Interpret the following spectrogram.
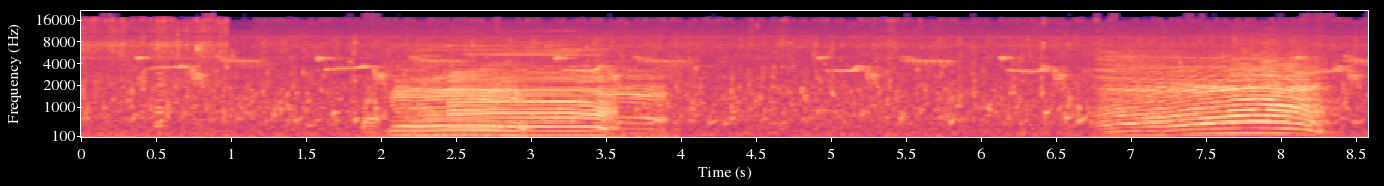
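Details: Dozens of cows being herded along a narrow path to a farm pen; cattle give two long, resonant moos, the first level and steady, the second rising then falling as it fades, with faint small-bird chirps between calls. Cow.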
